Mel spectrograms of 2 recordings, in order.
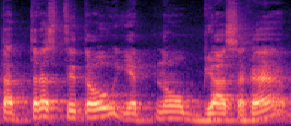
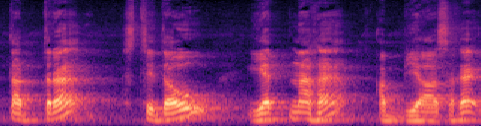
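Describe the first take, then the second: First: The last two words are fused into one. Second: The last two words are said separately. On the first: "Yatnobhyasaha is a sandhi" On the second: "You can split the sandhi"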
